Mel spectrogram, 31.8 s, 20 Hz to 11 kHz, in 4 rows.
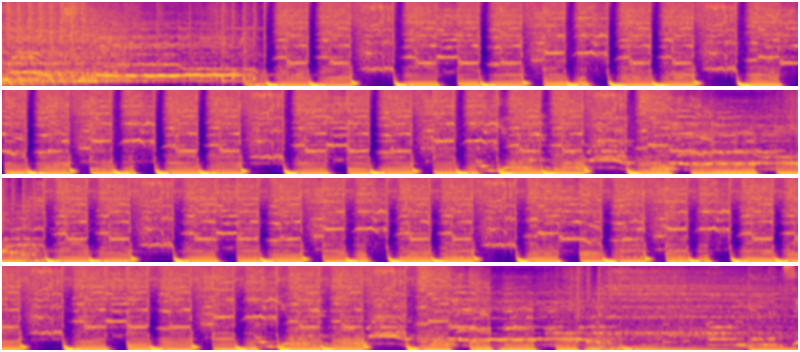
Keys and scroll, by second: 4.6 a, 5.3 space, 5.9 alt+super+space, 6.0 alt+super+space, 6.1 alt+super+space, 6.2 alt+super+space, 6.6 alt+super+space, 7.3 `, 9.7 typing, 14.7 space, 15.2 alt+super+space, 15.3 alt+super+space, 15.3 alt+super+space, 15.4 alt+super+space, 15.5-15.9 alt+super+space, 16.0 alt+super+space, 16.4 alt+super+space, 18.7 space, 19.0 space, 19.5 space, 19.6 space, 21.4 a, 28.8 v.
